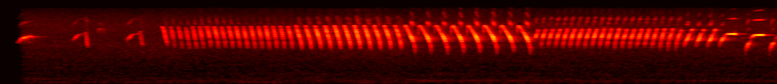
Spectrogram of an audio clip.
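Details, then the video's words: Powerful canary song meant to stimulate rival singers: after a few scattered high notes, a long fast trill of rapid repeated chips begins, shifts into swooping downslurred notes, then returns to a rapid rattle. "POWERFUL, CANARY SINGING STIMULATES THE SOUNDS OF OPPONENTS"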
